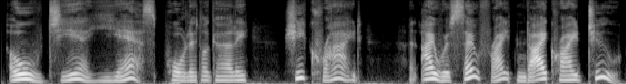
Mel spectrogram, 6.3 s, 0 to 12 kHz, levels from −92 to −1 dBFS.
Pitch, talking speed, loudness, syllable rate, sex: 185 Hz, 155 wpm, -19 LUFS, 3.9 syllables/s, female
